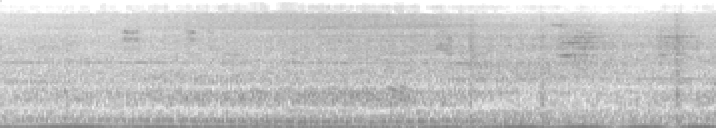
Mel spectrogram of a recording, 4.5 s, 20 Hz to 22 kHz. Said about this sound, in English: Right, leaving now is 185 144 on the 1451 Transparent Express service to Manchester Airport only from Redcar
